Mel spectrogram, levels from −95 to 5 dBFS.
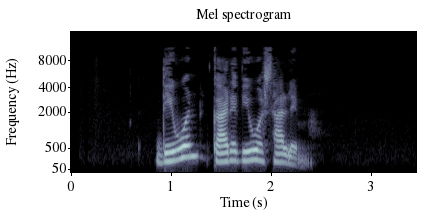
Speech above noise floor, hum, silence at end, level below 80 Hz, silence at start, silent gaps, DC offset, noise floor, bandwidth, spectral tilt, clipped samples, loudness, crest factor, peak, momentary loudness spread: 57 dB; none; 1.1 s; -78 dBFS; 0.85 s; none; under 0.1%; -81 dBFS; 11.5 kHz; -5 dB/octave; under 0.1%; -25 LUFS; 20 dB; -6 dBFS; 13 LU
